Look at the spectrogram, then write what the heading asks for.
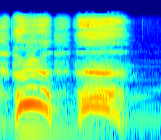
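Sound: imitated hacking cough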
